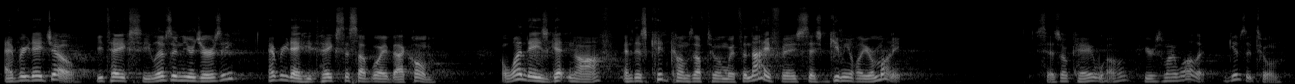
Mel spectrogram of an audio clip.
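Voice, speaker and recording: This conference speaker talks fast, with a slightly high, expressive, fairly bright voice. His talk is conversational and built around stories, punctuated by "right?" to the audience. He's on a large auditorium stage, and the recording has the long reverb of the big hall.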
